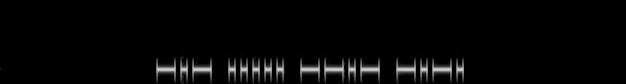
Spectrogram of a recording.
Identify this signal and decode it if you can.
Morse code, heard as a keyed tone, about 21 wpm, 700 Hz. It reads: K5QC
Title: Speed Racing - USA Call Signs 17wpm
